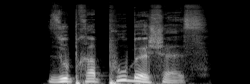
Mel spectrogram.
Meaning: strong/mixed nominative/accusative neuter singular of suprapubisch
- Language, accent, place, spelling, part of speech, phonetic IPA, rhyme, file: German, Germany, Berlin, suprapubisches, adjective, [zupʁaˈpuːbɪʃəs], -uːbɪʃəs, De-suprapubisches.ogg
